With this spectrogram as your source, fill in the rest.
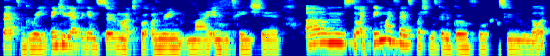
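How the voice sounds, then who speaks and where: A woman's voice: fairly low pitch, moderate pace, low-quality recording. A woman hosting a podcast interview, upbeat and chatty, laughing easily. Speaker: podcast host. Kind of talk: casual interview.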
